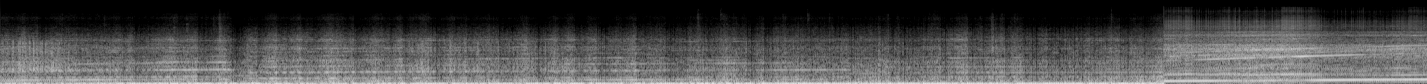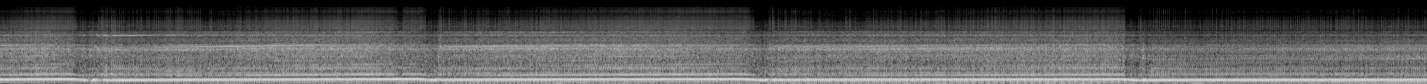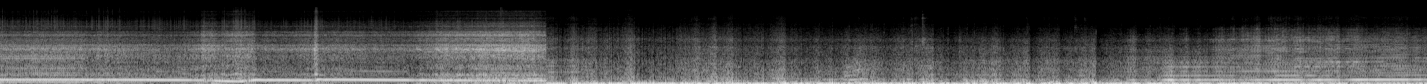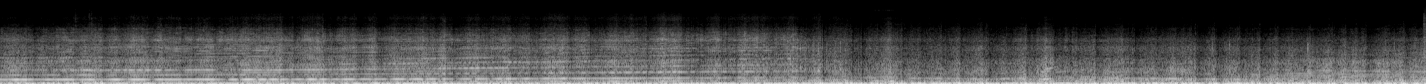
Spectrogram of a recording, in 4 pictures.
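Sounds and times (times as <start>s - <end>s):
race car engine at full throttle: 0.0s - 57.0s
road noise: 0.0s - 57.0s.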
